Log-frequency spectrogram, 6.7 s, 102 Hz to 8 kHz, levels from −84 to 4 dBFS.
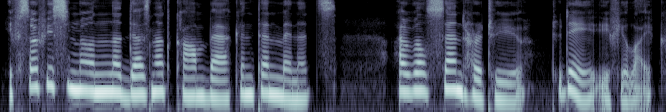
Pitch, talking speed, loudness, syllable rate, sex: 205 Hz, 190 wpm, -18 LUFS, 4.8 syllables/s, female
